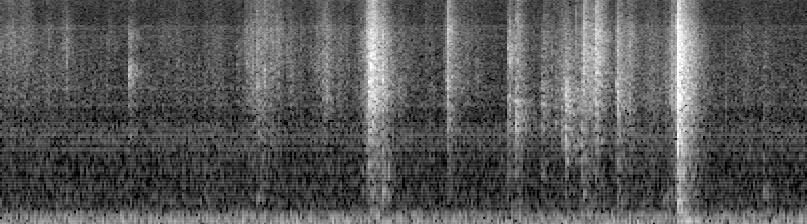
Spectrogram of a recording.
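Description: Refrigerator door being handled: a sharp click just before the middle, a few softer clicks and rattles, then a louder knock near the end, over a low steady hum.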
